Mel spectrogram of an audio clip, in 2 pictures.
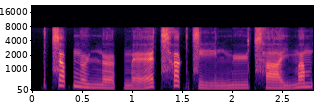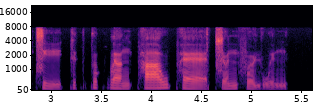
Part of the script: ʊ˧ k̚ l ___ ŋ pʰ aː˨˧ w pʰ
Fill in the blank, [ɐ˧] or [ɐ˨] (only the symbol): ɐ˨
